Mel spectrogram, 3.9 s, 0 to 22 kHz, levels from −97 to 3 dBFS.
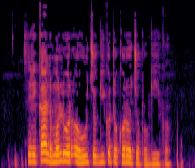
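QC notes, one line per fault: No faults found in the speech on this pass.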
